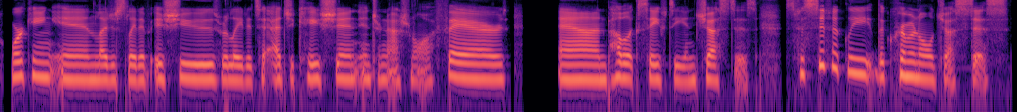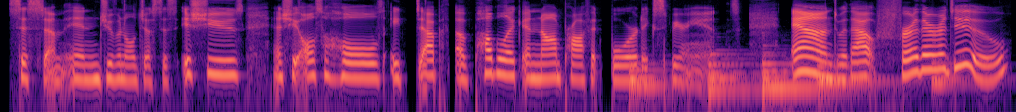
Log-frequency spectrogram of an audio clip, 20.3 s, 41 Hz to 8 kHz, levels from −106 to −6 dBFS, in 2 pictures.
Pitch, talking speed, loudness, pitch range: 195 Hz, 115 wpm, -37 LUFS, 185-225 Hz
